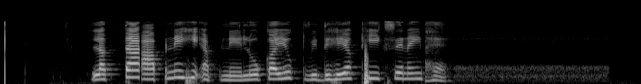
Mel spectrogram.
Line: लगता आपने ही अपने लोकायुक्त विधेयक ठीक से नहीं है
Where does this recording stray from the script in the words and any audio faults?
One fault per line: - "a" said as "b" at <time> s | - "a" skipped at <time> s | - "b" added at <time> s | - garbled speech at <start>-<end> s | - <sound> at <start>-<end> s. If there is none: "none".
none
